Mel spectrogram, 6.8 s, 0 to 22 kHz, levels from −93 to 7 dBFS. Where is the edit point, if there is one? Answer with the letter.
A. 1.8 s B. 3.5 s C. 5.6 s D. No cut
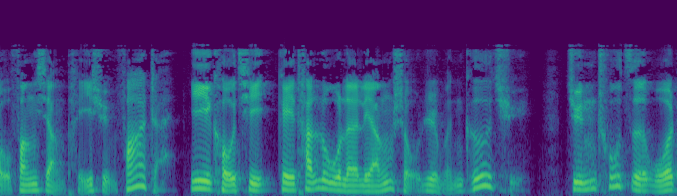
A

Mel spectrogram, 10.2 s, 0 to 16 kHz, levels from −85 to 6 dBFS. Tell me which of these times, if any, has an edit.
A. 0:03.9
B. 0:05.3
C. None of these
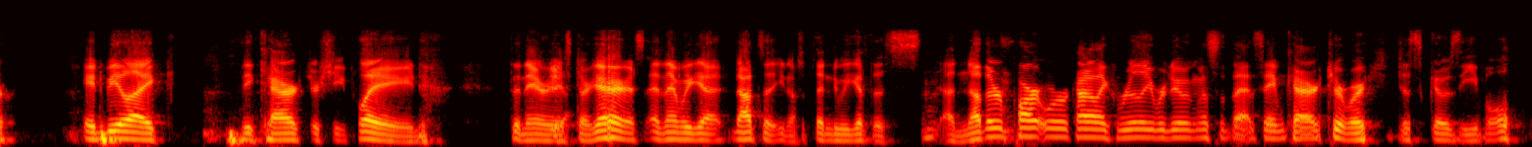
B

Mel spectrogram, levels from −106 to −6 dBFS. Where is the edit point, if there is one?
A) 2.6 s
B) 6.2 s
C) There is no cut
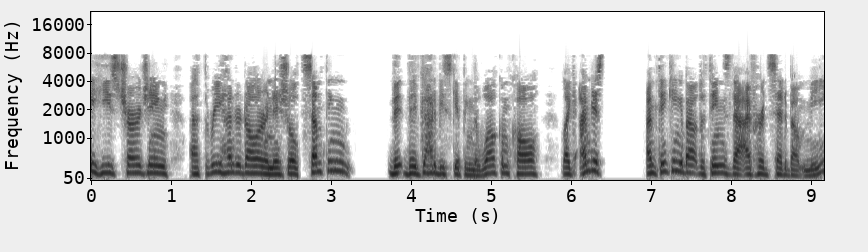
A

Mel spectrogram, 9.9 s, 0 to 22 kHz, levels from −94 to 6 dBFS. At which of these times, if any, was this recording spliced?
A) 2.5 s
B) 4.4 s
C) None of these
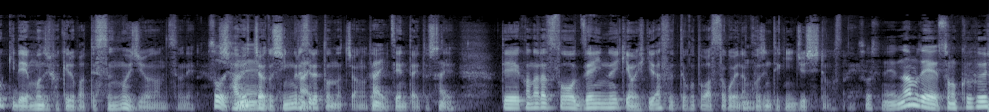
C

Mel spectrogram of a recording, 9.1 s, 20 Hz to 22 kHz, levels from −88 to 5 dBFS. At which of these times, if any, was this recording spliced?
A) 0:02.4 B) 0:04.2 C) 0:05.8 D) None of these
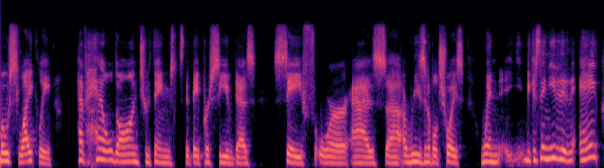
D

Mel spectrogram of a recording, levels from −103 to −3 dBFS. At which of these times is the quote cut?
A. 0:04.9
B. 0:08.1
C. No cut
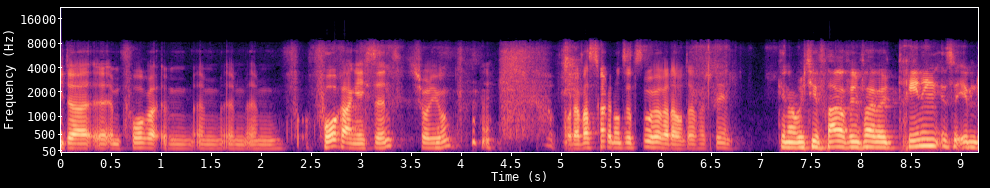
A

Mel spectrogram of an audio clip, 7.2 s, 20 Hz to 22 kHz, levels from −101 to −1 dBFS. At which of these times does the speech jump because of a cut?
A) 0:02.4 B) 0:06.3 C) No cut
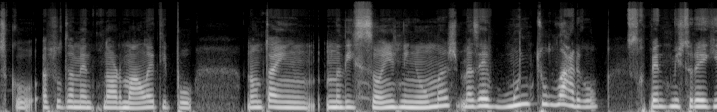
B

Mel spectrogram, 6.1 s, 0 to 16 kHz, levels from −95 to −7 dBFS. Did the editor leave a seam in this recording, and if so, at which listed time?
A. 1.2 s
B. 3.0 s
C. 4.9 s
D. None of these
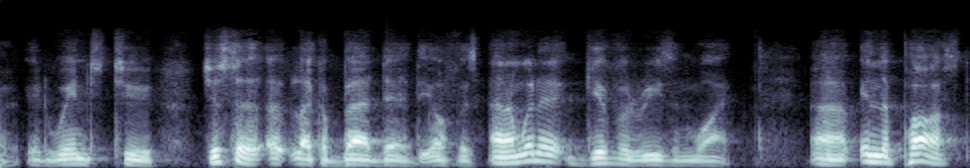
B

